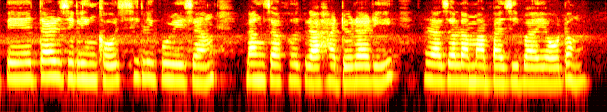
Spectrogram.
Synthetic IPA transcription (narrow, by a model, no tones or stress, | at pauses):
bedaɾziliŋkʰɯwsiliɡuɾizaŋ | naŋzakʰɯɡɾaɦadɯɾaɾi | ɾazalamabazibajawdɔŋ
